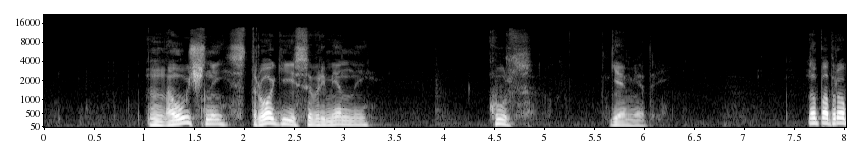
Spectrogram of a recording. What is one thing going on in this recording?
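An older man speaks slowly and calmly into a microphone, with pauses.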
